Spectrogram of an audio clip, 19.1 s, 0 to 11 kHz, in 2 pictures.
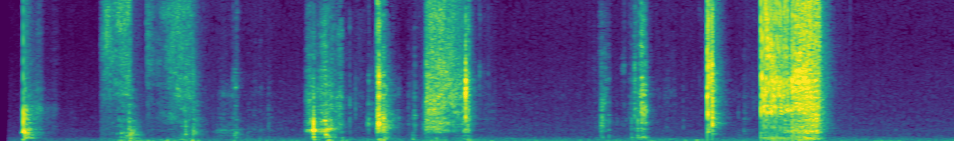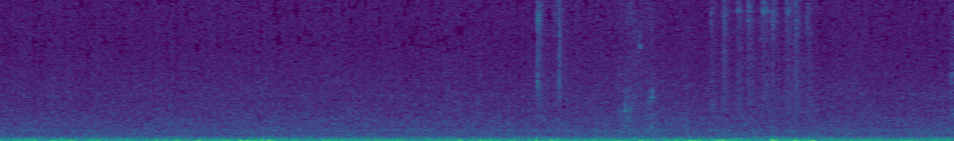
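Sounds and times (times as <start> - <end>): rubbing and sliding scrapes: 1.0 - 4.8
packaging being opened: 3.1 - 4.8.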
